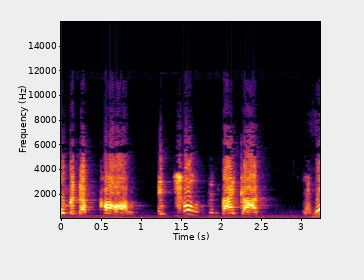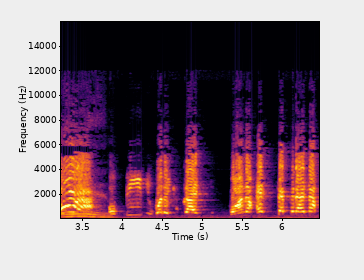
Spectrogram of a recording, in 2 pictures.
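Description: A person talking continuously in short phrases, with one drawn-out exclamation that rises and falls in pitch about three seconds in.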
